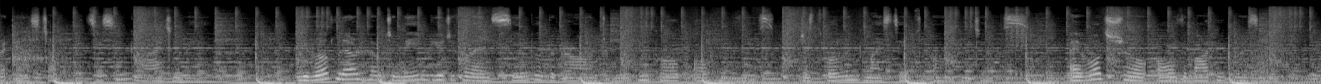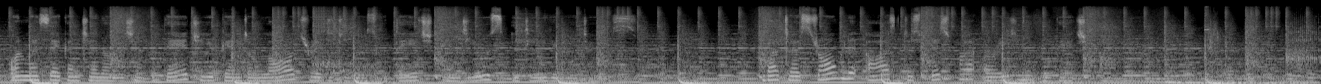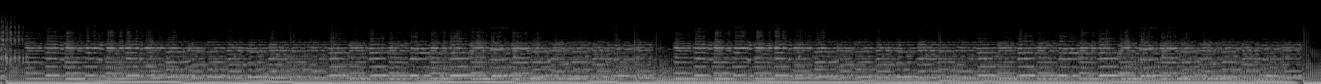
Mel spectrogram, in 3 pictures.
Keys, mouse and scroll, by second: 1.4 click, 1.7 click, 3.8 click, 4.9 9, 5.4 click, 8.6-9.9 typing, 8.7 click, 9.7 click, 11.1 click, 12.0 click, 15.0 click, 15.8 click, 17.9 click, 18.5 click, 19.7 click, 20.4-21.8 typing, 25.7 click, 25.8-26.6 typing, 26.8 click, 30.4 click, 31.2-32.4 typing, 35.6 alt+click, 36.0-38.3 typing, 39.2 click.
